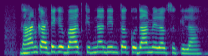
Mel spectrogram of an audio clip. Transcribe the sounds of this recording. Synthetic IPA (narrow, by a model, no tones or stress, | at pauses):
d̪ʱaːnkaːʈekebaːd̪kɪt̪nad̪ɪnt̪ɐkːʊd̪amẽɾɐksɐkilaː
